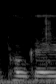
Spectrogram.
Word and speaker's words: poke: some poke or whatever and he's like it's poke it's pronounced poke and I'm like bro you're a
